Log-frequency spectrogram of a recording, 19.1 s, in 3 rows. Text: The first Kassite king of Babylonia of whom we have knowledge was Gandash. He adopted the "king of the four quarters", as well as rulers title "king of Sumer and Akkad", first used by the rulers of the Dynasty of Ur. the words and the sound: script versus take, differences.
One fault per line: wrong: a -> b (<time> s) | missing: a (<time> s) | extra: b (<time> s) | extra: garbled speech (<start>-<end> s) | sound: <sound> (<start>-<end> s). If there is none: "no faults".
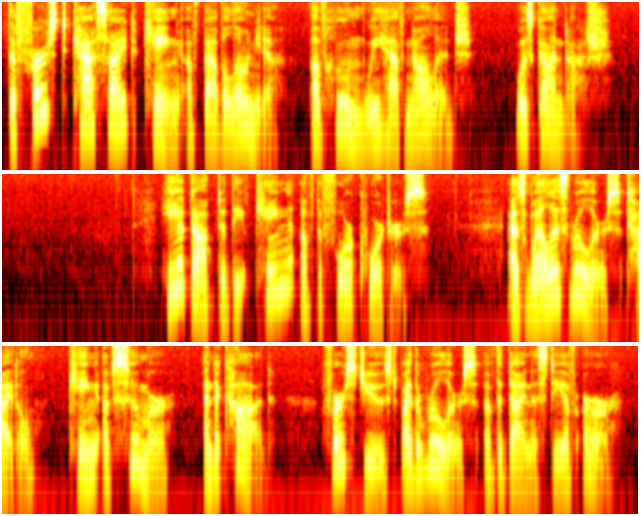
no faults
